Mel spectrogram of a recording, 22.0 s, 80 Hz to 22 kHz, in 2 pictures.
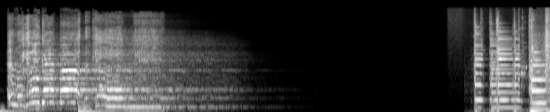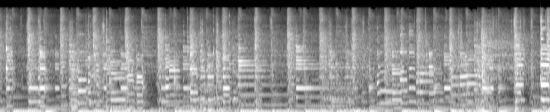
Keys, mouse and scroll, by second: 0.1 space, 1.3 Left, 2.1 ctrl+Tab, 5.3 click, 5.9 click, 7.9-8.7 drag, 10.7 ctrl+p, 12.7 space, 14.9 drag, 16.0 space, 16.7 click, 17.0 n, 18.6-20.0 drag, 20.0 n, 21.4 n.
